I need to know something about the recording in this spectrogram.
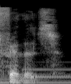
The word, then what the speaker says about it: FEVVERS: Then came FEVVERS, spelled FEVVERS, but pronounced feathers, a plant-based plume that prove sustainability can still feel and look just like fantasy.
